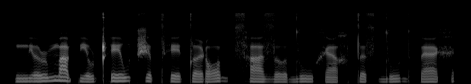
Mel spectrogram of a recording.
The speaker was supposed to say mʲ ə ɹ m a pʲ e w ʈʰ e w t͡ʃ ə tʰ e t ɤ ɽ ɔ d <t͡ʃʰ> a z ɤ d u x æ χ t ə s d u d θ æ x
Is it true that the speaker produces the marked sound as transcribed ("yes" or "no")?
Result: no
